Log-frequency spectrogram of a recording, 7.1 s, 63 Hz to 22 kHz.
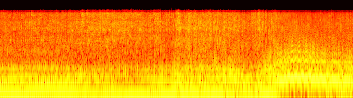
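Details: BMW E30 with swapped M30 six, first start after engine sat disassembled two years, exhaust ending at manifold downpipe: loud open rumble revs then settles into a steady, even 800 rpm idle, no knocks or misfires; healthy.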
